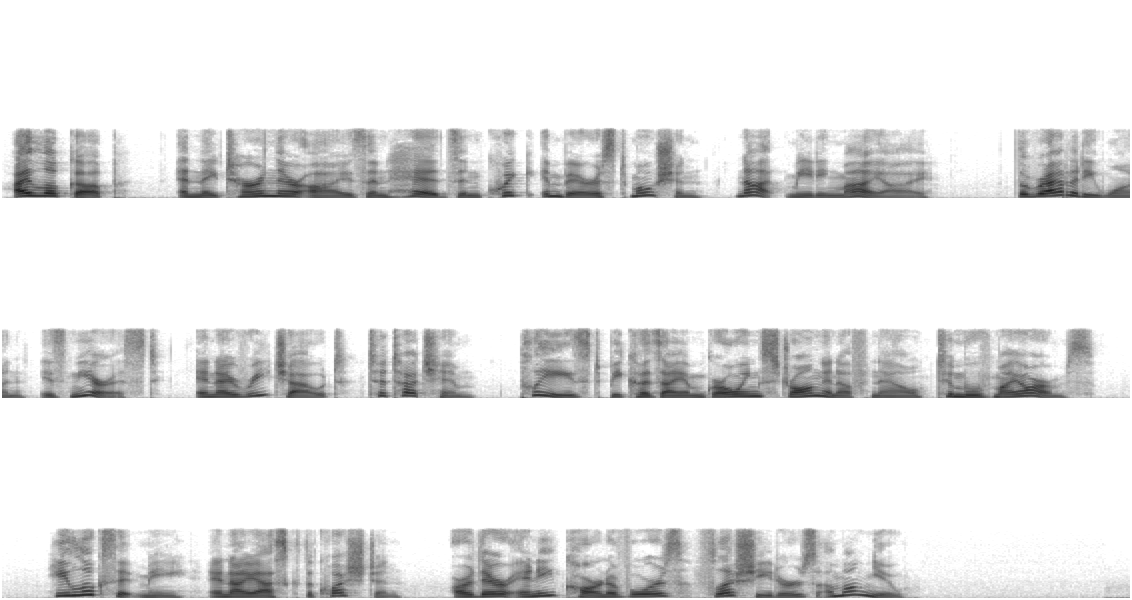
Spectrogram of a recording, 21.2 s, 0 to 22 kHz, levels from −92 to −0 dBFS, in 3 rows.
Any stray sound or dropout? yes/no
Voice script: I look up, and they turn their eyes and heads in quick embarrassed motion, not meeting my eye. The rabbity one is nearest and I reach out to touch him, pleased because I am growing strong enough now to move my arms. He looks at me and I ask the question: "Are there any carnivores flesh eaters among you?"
no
